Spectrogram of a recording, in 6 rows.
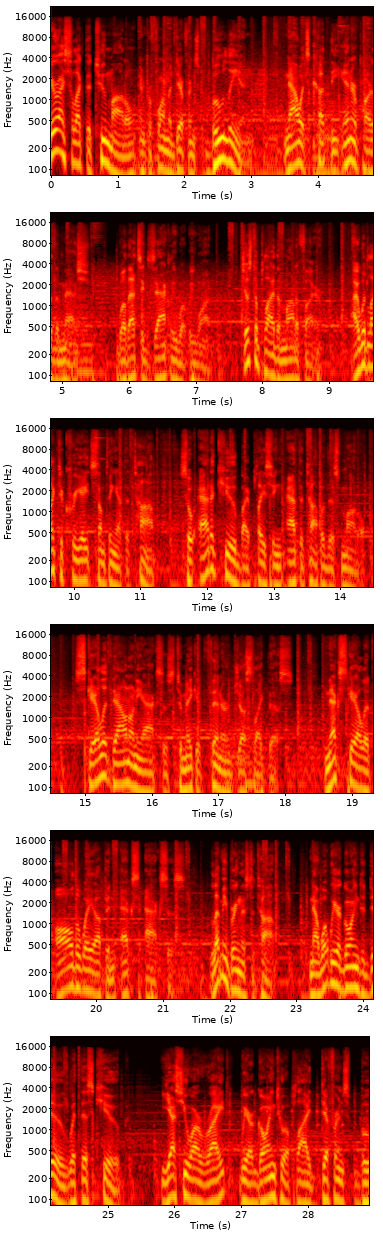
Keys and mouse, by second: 0.7 ctrl+shift+b, 3.1 middle click, 3.3 middle click, 4.5 right click, 5.6 right click, 6.0 m, 7.0 KP_1, 8.7 shift+a, 10.7 click, 11.3 shift+a, 13.1 g, 14.9 s, 17.8 s, 20.6 g, 23.3 s, 24.8 s, 26.1 g, 27.9 shift+click, 28.3 ctrl+shift+b.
